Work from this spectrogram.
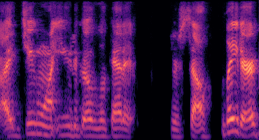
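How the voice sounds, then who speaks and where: At a moderate pace and medium pitch, a woman with a normal speaking voice talks with ordinary pitch variation against a quiet background. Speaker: librarian presenter. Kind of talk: online tutorial presentation.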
